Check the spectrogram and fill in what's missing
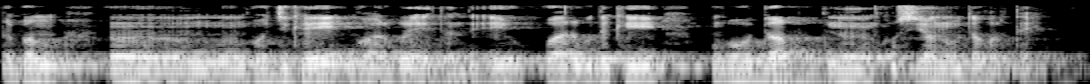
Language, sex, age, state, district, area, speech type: Odia, male, 18-30, Odisha, Khordha, rural, spontaneous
